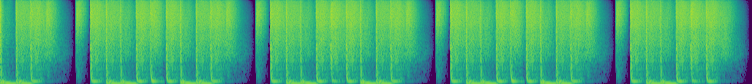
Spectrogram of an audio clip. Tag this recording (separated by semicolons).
drum; record; solo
